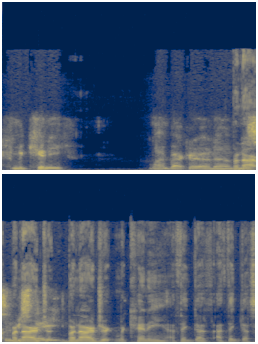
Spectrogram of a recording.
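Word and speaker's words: Benardrick McKinney: Bernardrick McKinney.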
